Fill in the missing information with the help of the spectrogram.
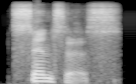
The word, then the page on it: census: British English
